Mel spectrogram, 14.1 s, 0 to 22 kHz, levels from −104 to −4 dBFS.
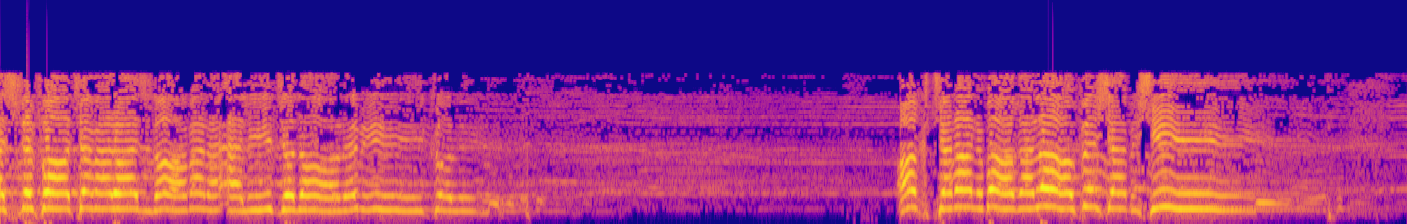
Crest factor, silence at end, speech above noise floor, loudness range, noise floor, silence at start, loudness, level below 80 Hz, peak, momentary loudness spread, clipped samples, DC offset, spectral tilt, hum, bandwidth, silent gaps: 16 dB; 0.65 s; 32 dB; 13 LU; -47 dBFS; 0 s; -14 LUFS; -54 dBFS; 0 dBFS; 16 LU; under 0.1%; under 0.1%; -1 dB/octave; none; 6 kHz; none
